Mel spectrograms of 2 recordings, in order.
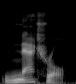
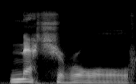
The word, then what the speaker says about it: natural: The t and the u combine to create a ch sound. Native speakers pronounce it as natural.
